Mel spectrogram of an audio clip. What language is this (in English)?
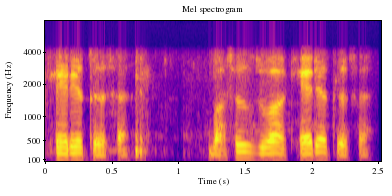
Kashmiri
